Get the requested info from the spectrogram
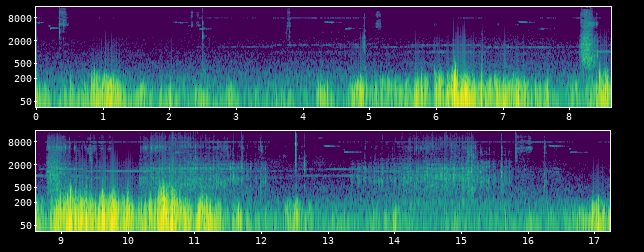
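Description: Gusts of wind rumbling on the microphone, loudest in the middle, over the faint whine of an Absima Sherpa RC crawler's electric motor and gears as it crawls slowly over tree roots, with a few short bird chirps.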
